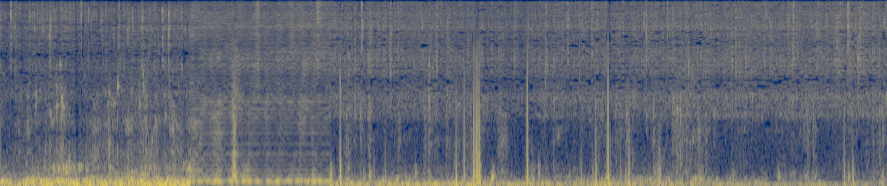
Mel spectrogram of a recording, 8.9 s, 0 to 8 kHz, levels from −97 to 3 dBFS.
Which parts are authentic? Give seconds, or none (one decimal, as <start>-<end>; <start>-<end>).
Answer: 0.0-1.9; 3.3-8.9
